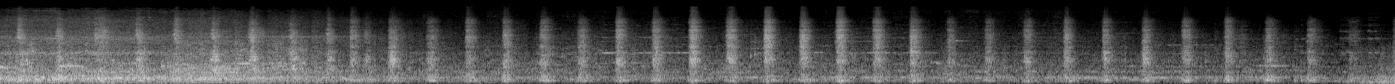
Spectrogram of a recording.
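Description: Steam locomotive working a train, heard in a 1950s archive recording: a hiss of steam at first, then exhaust beats that settle into an even rhythm of about two to three a second.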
